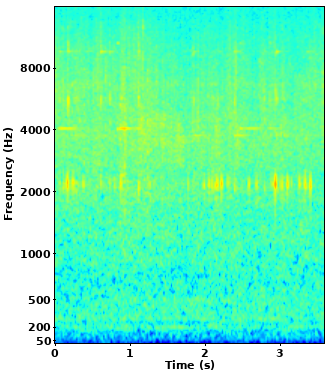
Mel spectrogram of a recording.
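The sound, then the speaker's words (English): Ocean waves wash close by at about high tide on the long sandy beach of Gott Bay, in a steady, roaring hiss of surf with no distinct breaks between them. Faint high chirps flicker above the noise. “Listening like mad, any corncrake slightly difficult when you've got the white noise of the waves.”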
